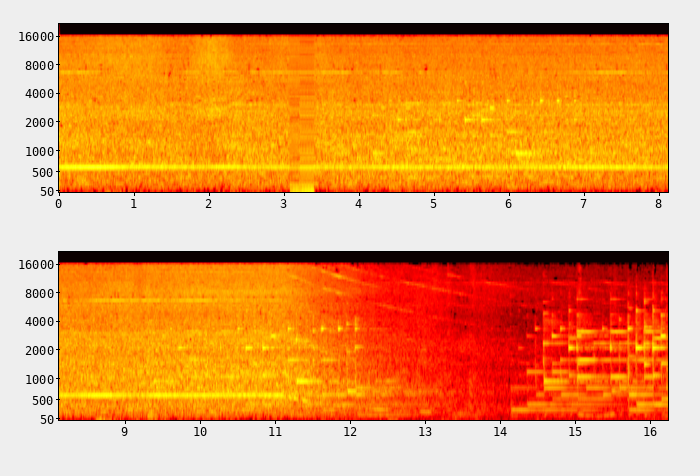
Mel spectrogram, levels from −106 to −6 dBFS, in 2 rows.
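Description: From 3.08 to 3.40 s the audio turns into a rigid, metallic 50 Hz buzz: robotic sound from repeated short buffers. Essentially the whole stretch is a 20 ms fragment looped over and over, likely because new audio stopped arriving in time and the real material was skipped.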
